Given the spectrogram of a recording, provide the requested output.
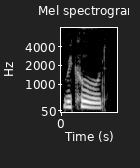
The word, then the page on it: record: British English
